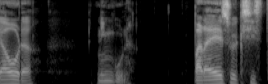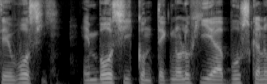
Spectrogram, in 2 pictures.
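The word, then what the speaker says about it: Vozy: Para eso existe Vosi.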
